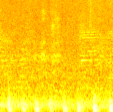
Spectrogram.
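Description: A boxy electrical device heard close up: a faint, low, uneven throbbing, about three or four pulses a second, over a steady low hum.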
